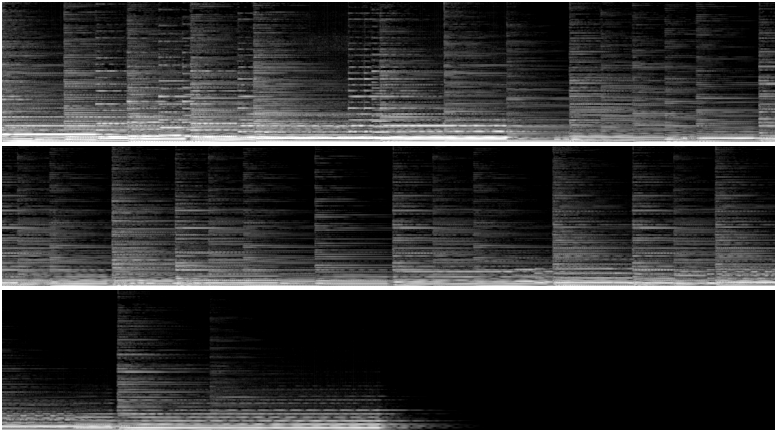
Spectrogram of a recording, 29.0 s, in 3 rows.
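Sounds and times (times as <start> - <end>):
flute: 0.0 - 7.5, 11.1 - 12.3, 15.0 - 24.6
piano: 0.0 - 24.3
bassoon: 0.0 - 24.6.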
